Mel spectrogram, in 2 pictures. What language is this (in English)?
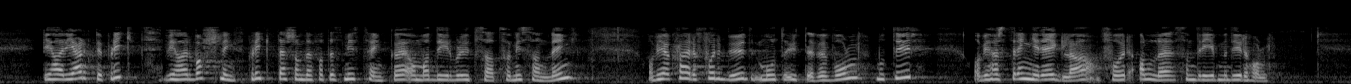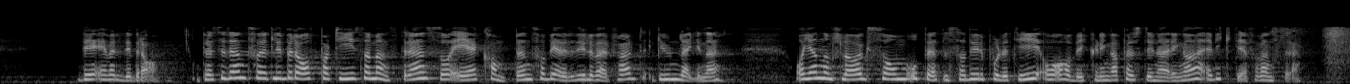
Norwegian Bokmål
